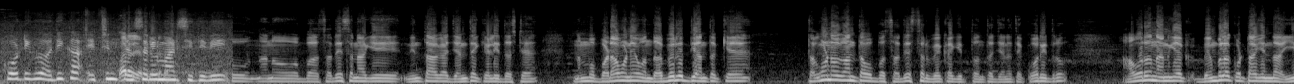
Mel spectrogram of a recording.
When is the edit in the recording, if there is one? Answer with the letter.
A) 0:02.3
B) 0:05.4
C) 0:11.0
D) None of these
A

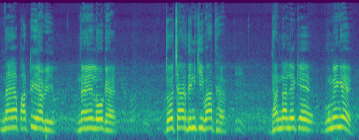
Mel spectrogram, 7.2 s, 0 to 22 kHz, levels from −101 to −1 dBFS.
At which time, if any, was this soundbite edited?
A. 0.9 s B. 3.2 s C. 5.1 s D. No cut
D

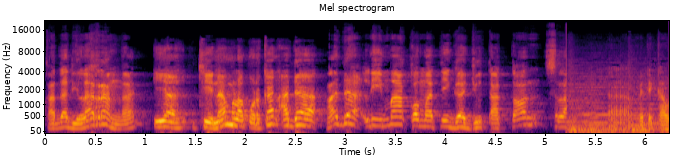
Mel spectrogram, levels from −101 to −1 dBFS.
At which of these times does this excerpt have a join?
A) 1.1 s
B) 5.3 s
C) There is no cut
B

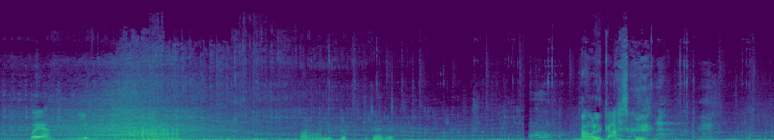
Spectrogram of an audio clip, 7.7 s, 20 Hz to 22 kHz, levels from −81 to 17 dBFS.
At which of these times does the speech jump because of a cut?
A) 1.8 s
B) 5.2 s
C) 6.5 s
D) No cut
B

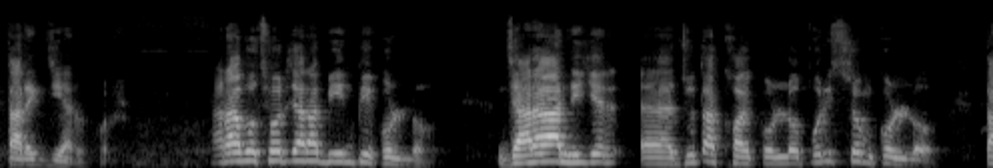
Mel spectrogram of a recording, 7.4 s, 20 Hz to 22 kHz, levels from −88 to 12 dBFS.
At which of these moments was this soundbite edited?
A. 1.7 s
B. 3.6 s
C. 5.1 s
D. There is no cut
A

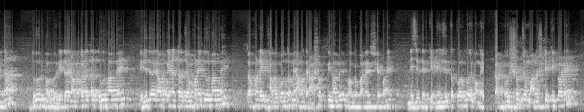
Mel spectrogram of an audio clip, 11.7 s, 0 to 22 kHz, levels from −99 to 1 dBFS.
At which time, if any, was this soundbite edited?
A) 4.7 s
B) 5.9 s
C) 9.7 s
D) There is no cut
C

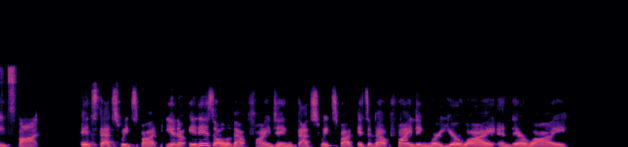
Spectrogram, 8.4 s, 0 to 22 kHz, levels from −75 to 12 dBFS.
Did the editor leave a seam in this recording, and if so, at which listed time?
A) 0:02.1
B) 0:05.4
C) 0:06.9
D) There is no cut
A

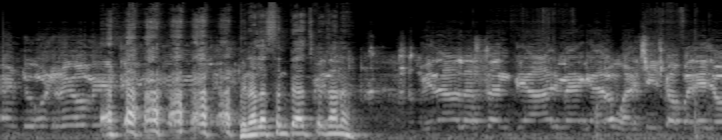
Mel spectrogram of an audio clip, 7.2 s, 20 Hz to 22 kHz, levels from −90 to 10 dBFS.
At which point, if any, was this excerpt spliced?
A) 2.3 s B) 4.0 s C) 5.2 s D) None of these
A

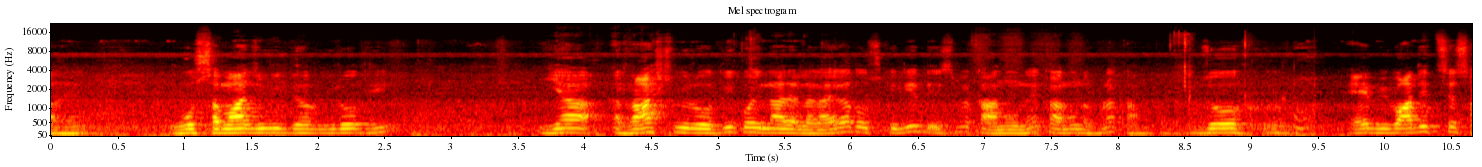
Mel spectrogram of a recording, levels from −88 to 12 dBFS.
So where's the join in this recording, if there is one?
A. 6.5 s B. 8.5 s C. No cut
B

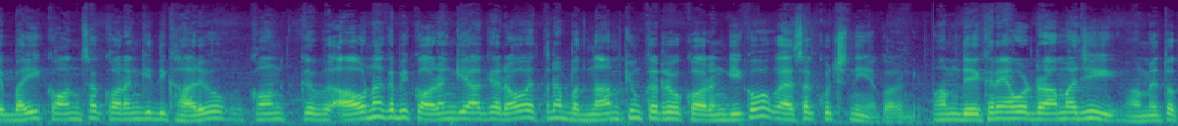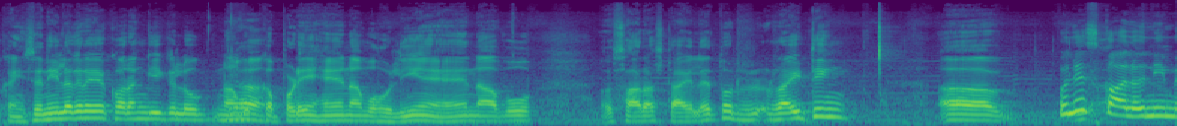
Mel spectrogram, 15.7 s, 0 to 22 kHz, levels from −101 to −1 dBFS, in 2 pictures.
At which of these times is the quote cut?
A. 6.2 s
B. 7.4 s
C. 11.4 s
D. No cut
A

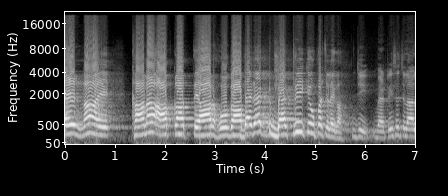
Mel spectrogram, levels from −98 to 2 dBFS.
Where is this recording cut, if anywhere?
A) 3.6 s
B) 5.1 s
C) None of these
A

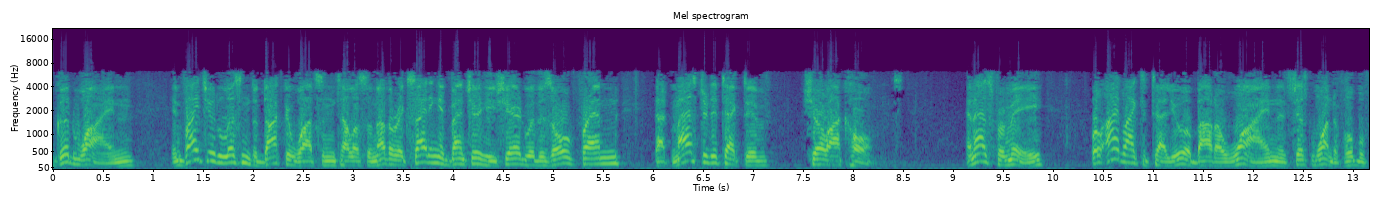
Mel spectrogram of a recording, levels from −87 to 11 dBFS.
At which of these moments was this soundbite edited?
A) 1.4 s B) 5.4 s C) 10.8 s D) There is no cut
B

